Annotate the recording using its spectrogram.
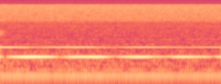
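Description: Near silence, with only a faint steady tone at two pitches an octave apart, the lower one swelling slightly now and then.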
